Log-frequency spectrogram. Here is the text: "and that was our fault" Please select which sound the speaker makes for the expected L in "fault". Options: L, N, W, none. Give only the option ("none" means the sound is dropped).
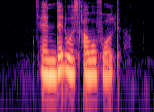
L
